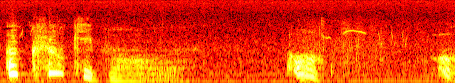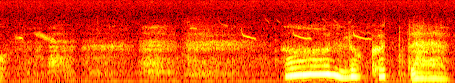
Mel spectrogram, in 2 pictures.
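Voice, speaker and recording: Casting: eccentric faded older diva, radio drama monologue, theatrical and halting, very unhurried, faint noise on the recording. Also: female voice, fairly low pitch. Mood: nostalgic. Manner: theatrical, halting, breathy muttering to herself. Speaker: actress.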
